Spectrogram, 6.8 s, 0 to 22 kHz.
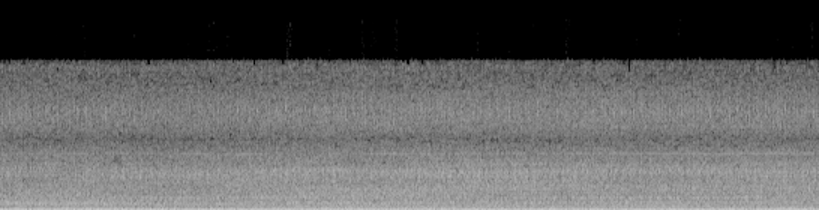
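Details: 2023 Maruti Brezza ZXI petrol, F4 engine, no leaks, after start: even, steady low idle hum with no knocks, ticks or misses; healthy normal idle.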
